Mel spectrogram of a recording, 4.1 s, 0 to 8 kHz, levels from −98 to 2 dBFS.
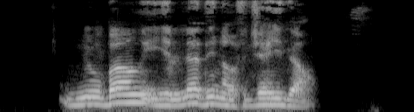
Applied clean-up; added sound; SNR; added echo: neural mask model Resemble Enhance denoiser.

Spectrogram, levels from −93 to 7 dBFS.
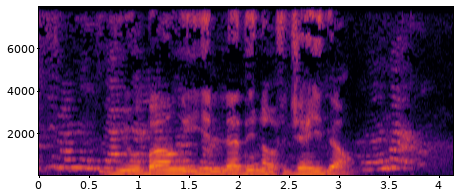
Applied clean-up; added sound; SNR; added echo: none; none; none; none.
